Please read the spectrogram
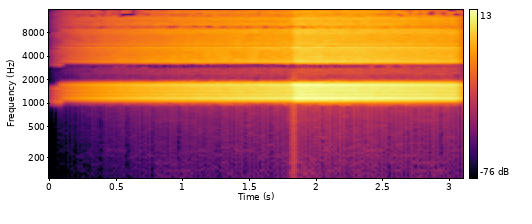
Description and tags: Longer noise.
MAY GET LOUD.
freaky, sci-fi, future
